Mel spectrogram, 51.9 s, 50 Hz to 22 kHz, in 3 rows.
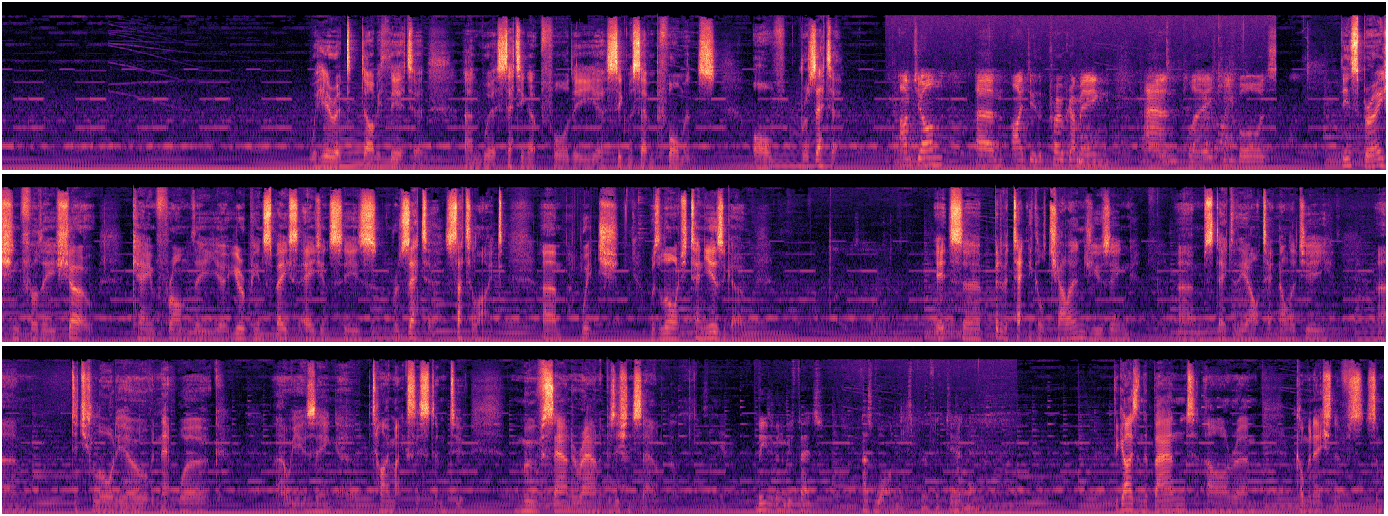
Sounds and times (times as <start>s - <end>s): Music: 0.0s - 51.8s
Speech: 3.9s - 10.5s, 11.2s - 16.0s, 16.8s - 26.6s, 29.0s - 31.4s, 32.0s - 33.9s, 34.5s - 37.4s, 38.0s - 40.4s, 41.0s - 42.8s, 44.0s - 44.8s, 45.4s - 46.9s, 48.5s - 51.8s.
